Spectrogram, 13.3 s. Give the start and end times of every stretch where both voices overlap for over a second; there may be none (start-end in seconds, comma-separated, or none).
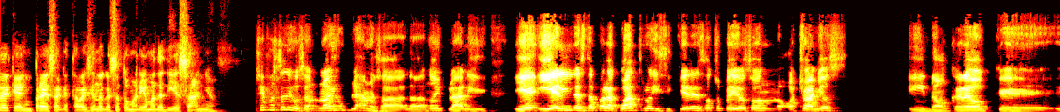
none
